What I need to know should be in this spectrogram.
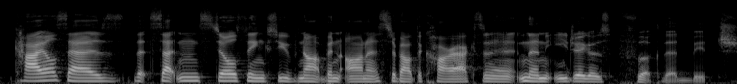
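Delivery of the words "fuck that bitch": really low, breathy whisper, different persona. Speaker retells EJ's reply to Kyle, imitating EJ's really low voice. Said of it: "Her voice got really low".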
